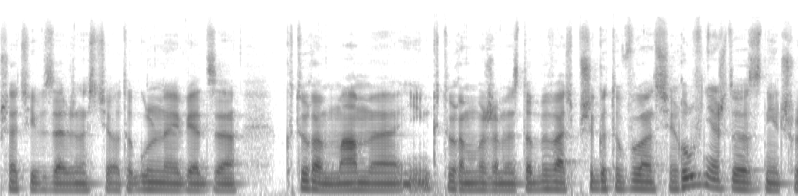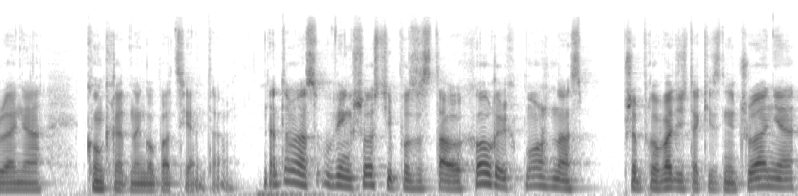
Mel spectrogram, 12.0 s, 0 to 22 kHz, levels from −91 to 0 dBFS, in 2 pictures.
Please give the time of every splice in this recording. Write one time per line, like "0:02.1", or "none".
0:07.9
